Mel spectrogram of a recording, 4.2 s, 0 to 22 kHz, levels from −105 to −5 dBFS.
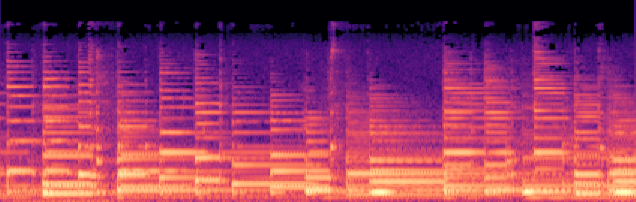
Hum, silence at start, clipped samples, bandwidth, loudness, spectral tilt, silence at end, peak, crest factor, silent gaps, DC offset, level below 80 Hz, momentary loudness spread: none; 0 s; under 0.1%; 8.4 kHz; -16 LUFS; -7.5 dB/octave; 0 s; 0 dBFS; 14 dB; none; under 0.1%; -48 dBFS; 5 LU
